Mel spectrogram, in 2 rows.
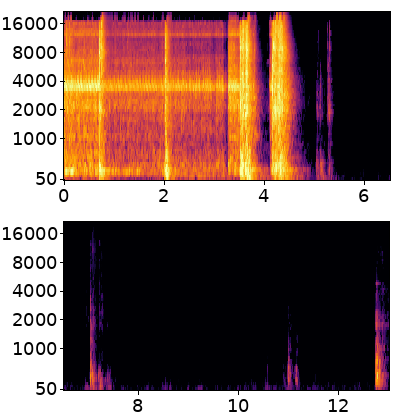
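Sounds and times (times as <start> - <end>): cordless drill whining: 0.0 - 4.7
sharp clicks: 0.0 - 4.7.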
